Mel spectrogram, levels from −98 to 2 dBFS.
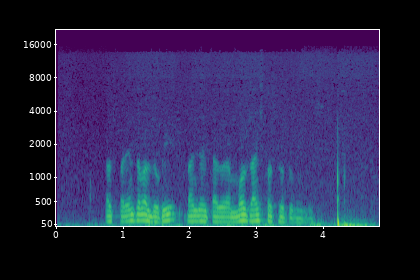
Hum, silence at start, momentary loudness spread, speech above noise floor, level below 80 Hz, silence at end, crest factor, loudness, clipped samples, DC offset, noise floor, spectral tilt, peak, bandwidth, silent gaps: none; 0.15 s; 15 LU; 25 dB; -36 dBFS; 0.05 s; 22 dB; -27 LUFS; under 0.1%; under 0.1%; -51 dBFS; -10 dB/octave; -6 dBFS; 14 kHz; none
